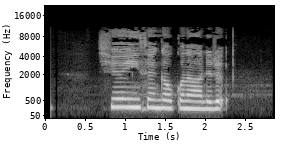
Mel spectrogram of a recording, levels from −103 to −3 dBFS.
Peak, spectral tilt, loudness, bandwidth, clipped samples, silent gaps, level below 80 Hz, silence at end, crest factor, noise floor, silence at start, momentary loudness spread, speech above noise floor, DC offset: -8 dBFS; -3.5 dB/octave; -21 LUFS; 11 kHz; under 0.1%; none; -76 dBFS; 0.6 s; 14 dB; -61 dBFS; 0.05 s; 9 LU; 40 dB; under 0.1%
